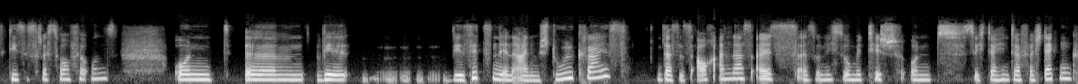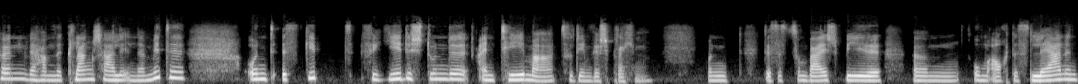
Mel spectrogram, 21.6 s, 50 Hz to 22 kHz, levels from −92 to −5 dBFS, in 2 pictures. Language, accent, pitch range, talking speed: German, German, 170-210 Hz, 155 wpm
